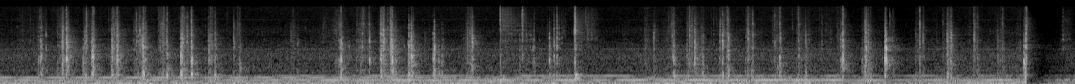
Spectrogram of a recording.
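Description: Tarot cards being handled and laid out on a wooden table: an uneven run of light clicks and taps. Soft background music with steady low notes plays underneath.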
